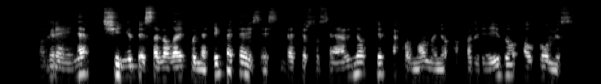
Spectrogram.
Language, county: Lithuanian, Marijampolė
